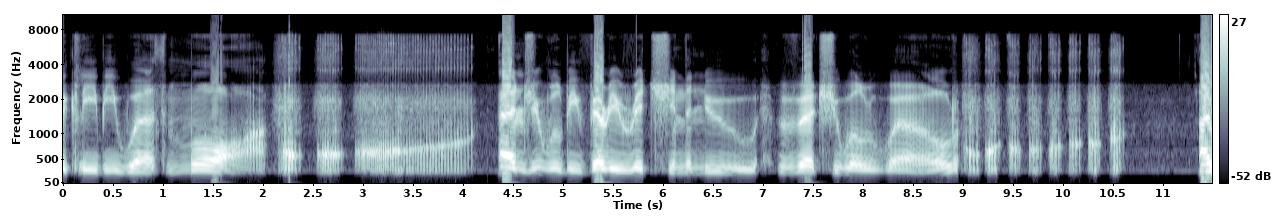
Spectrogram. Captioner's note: pig Snorts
